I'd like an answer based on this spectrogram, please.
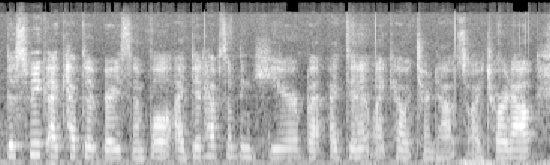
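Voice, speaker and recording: A soft-spoken woman talks at a fairly quick pace. Noticeable background noise runs behind her. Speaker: bullet journal YouTuber. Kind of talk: casual talk to camera, journal flip-through. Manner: quiet, soft-spoken.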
